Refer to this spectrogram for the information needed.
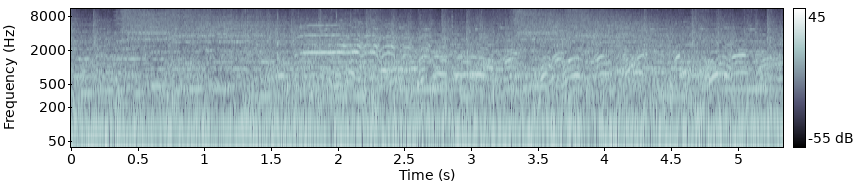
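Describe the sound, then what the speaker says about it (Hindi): An agitated horse neighs and whinnies repeatedly, loud and close, with hooves clattering beneath and voices talking over the commotion. "हुकुम, अश्व बिफर गया है।"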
